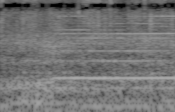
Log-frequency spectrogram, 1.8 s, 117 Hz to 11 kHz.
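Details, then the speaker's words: 2024 Tesla Model 3 Performance, noisy since day-one delivery, reversing with the wheel turned and on an incline: a steady mid-pitched hum with a low groan underneath; owner suspects steering or turning parts underneath, cause unconfirmed. "that does that noise on reverse. You have to get under here. You have to I think you need to change all the parts that go with um turning the tire from turning and reverse."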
